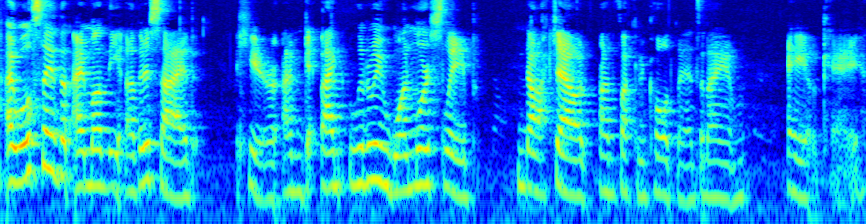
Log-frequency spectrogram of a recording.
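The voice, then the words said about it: Congested, clogged-up voice. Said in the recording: “I'm all clogged, so my voice sounds bad ... my voice, not great, because there's not a lot of airflow going on here”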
